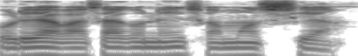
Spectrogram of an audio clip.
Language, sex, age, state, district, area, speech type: Odia, male, 18-30, Odisha, Nuapada, urban, spontaneous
